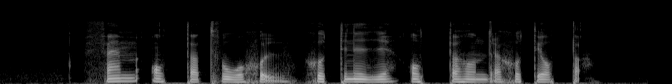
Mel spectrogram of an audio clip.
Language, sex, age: Swedish, male, 23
